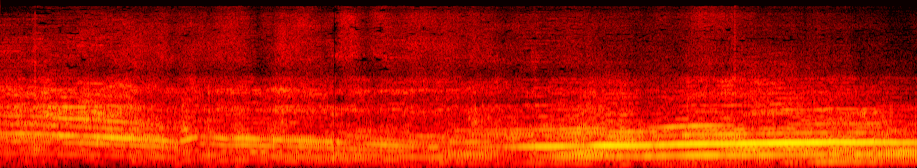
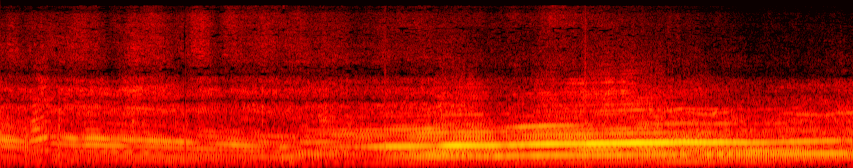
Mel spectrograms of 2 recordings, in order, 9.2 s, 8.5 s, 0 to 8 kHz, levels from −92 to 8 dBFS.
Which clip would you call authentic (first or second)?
second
